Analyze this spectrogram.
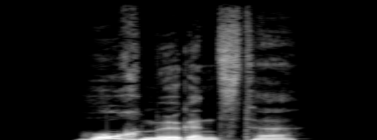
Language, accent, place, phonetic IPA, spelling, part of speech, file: German, Germany, Berlin, [ˈhoːxˌmøːɡənt͡stə], hochmögendste, adjective, De-hochmögendste.ogg
- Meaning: inflection of hochmögend: 1. strong/mixed nominative/accusative feminine singular superlative degree 2. strong nominative/accusative plural superlative degree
